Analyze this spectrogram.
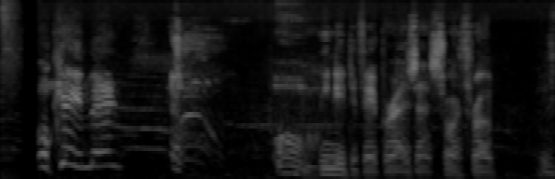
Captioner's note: coughs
